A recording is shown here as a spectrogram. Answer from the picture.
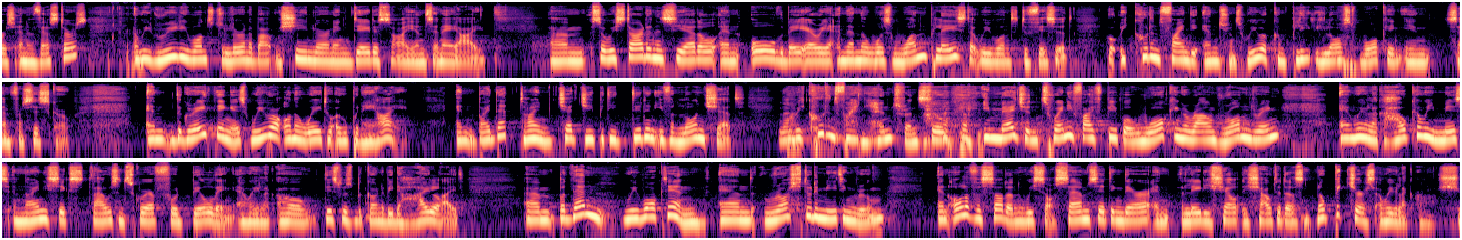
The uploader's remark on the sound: Live from Money 20/20 Europe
